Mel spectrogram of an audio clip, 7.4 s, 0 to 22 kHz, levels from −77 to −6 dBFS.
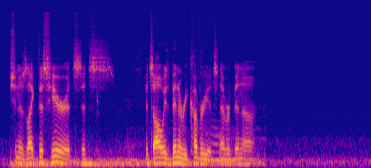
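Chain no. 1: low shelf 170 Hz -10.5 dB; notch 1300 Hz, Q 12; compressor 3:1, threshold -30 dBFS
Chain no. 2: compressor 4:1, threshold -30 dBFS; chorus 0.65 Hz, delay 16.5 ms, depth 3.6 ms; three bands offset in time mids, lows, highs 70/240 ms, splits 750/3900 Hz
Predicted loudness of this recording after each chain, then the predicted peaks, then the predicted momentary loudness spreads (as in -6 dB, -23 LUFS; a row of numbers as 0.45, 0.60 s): -33.5, -37.0 LUFS; -16.0, -22.0 dBFS; 9, 18 LU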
